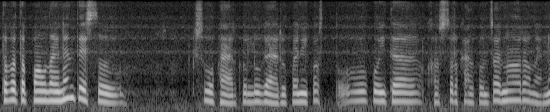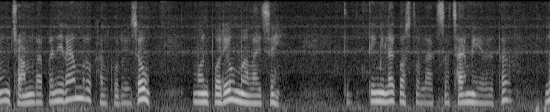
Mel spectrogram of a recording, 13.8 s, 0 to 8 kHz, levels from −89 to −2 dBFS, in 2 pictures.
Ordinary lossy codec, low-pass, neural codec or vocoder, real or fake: none; none; none; real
